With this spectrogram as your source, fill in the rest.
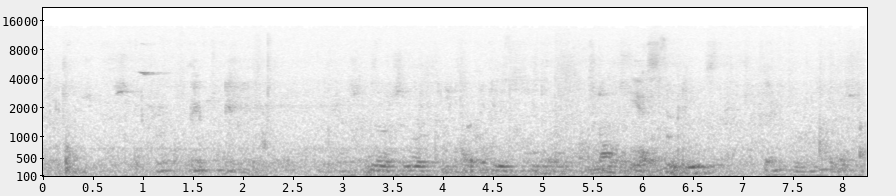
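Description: A man chants a prayer.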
